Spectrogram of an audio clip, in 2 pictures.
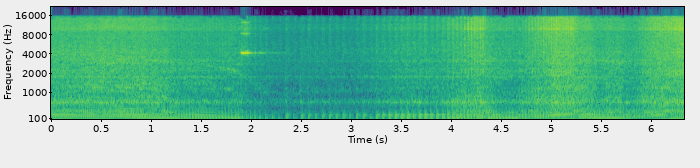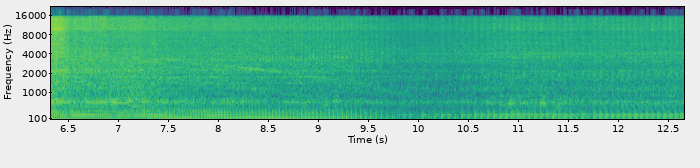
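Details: Honda Beat Fi scooter after a scan tool cleared an EOT sensor fault code and the PCM was reset: a small single buzzes along evenly through several smooth throttle rises and falls with no stumbles or popping. It now revs cleanly.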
